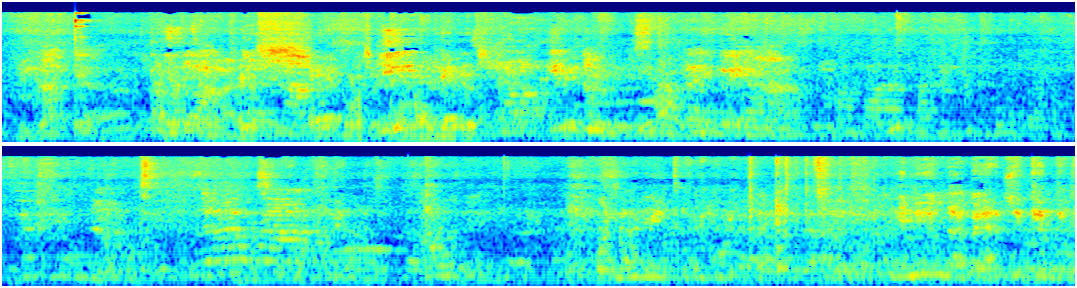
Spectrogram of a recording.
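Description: Several women talk and chatter close by.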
